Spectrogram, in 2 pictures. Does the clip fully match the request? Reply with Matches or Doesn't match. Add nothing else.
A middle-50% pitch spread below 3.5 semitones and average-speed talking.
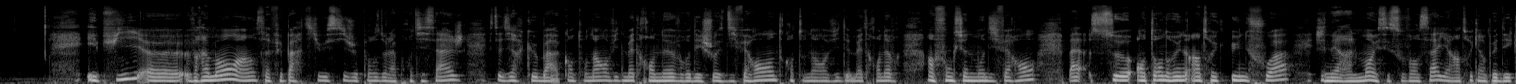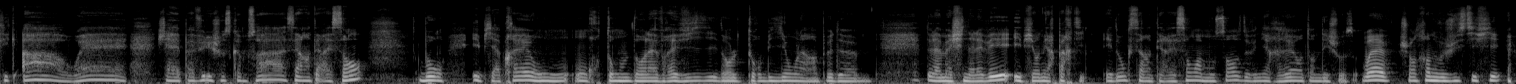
Doesn't match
